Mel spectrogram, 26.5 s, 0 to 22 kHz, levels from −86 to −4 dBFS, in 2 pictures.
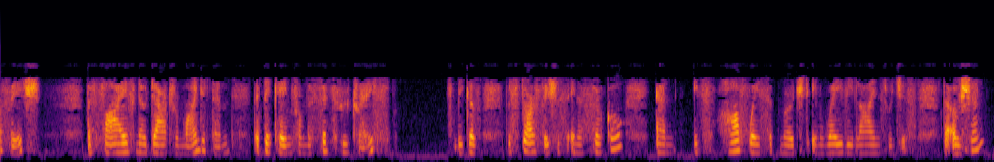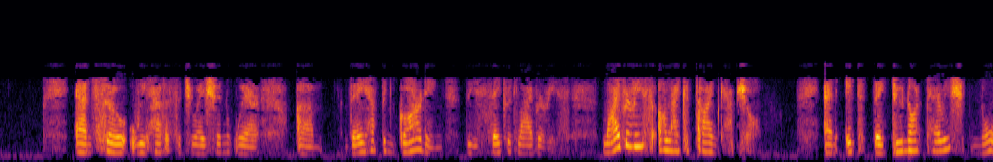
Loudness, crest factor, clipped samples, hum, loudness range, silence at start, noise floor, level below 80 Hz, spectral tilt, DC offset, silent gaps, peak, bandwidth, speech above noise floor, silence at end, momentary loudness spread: -26 LUFS; 22 dB; under 0.1%; none; 6 LU; 0 s; -63 dBFS; -82 dBFS; -8.5 dB/octave; under 0.1%; none; -4 dBFS; 5.2 kHz; 36 dB; 0 s; 16 LU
